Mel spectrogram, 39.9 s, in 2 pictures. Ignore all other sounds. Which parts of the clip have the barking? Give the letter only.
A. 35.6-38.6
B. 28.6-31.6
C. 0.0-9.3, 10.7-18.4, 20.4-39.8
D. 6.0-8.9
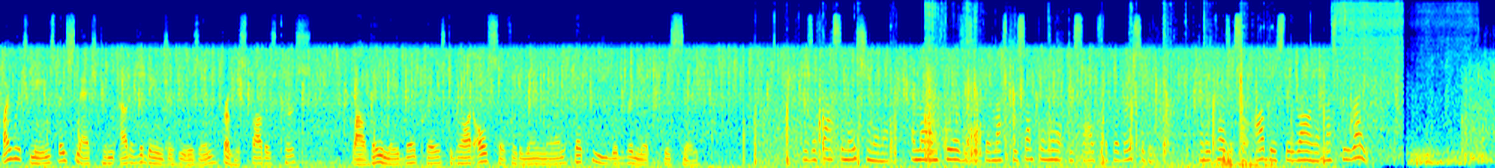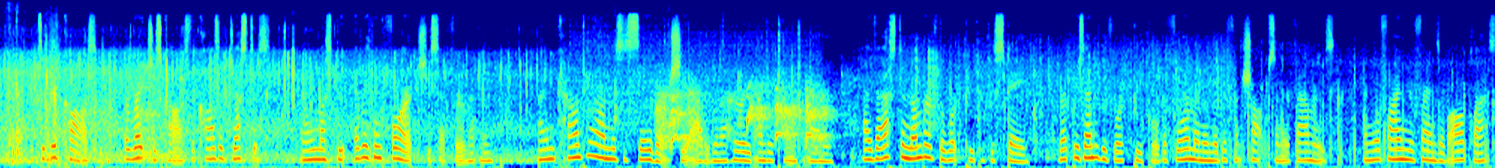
B.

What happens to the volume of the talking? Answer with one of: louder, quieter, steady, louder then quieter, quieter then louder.
steady.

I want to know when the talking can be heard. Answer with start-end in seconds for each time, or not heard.
0.0-9.3, 10.7-18.4, 20.4-39.8.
